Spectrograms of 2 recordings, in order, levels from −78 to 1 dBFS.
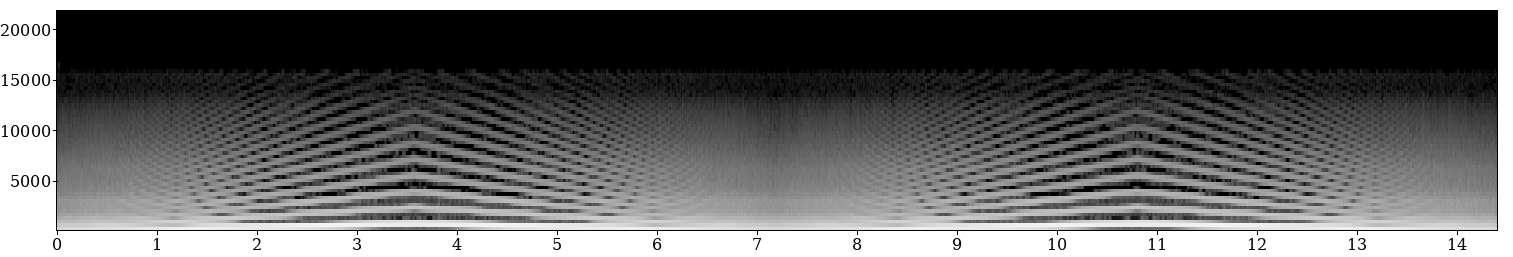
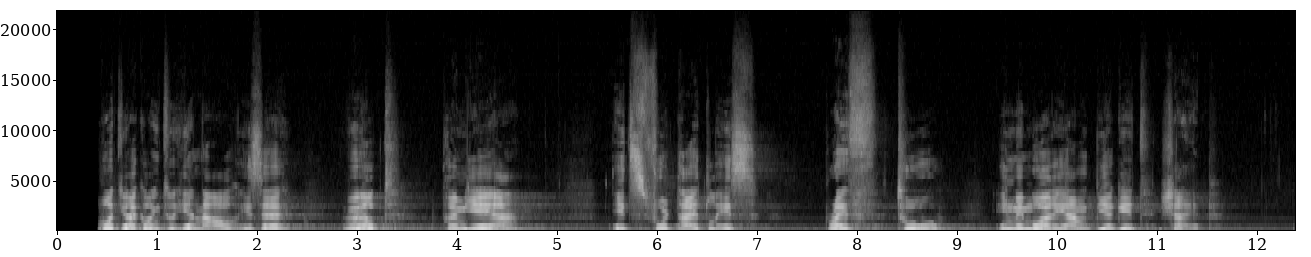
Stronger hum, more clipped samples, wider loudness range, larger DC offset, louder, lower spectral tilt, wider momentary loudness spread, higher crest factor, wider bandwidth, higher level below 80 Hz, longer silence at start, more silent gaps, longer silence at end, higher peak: neither; neither; about the same, 3 LU vs 2 LU; neither; first, -8 LUFS vs -22 LUFS; about the same, -5 dB/octave vs -4 dB/octave; second, 5 LU vs 14 LU; second, 4 dB vs 22 dB; second, 13.5 kHz vs over 20 kHz; about the same, -54 dBFS vs -54 dBFS; second, 0 s vs 0.4 s; neither; second, 0 s vs 0.8 s; about the same, -2 dBFS vs -2 dBFS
